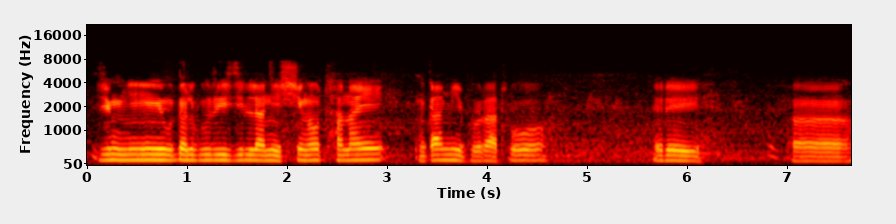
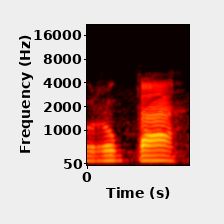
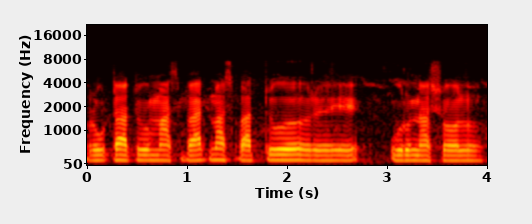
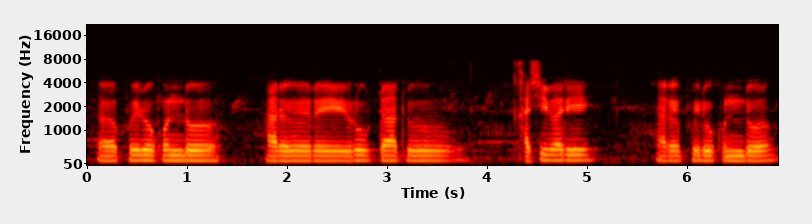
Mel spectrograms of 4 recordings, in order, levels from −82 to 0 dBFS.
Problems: low volume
